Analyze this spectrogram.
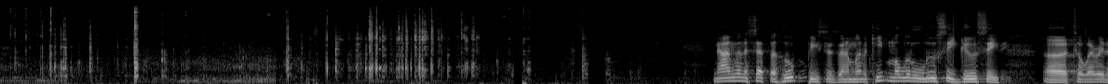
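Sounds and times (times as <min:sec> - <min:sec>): wrenches clinking on metal: 0:00.0 - 0:01.9, 0:02.8 - 0:05.9.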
